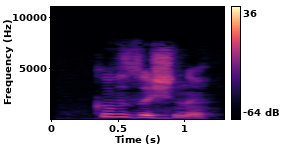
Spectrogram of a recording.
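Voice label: "кывзысьны", Komi, female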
